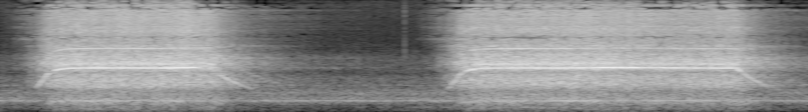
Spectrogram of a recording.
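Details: Servo tester module with potentiometer replaced by micro switch, servo motor: two bursts of smooth steady high whine, running only while button pressed and stopping cleanly on release; normal running.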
